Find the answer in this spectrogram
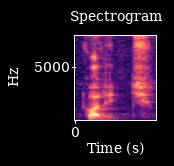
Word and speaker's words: college: तो LEGE को बोला जाएगा लिच, लिच। पूरे शब्द का उच्चारण होगा कॉलेज, कॉल इज, कॉलेज।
